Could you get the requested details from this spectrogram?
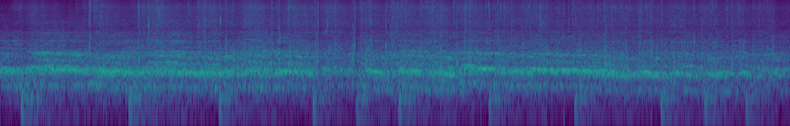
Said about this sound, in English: That's a noise of a couple thousand fans cheering on their beloved Crawley Town FC.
